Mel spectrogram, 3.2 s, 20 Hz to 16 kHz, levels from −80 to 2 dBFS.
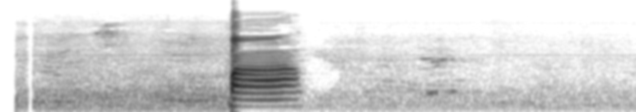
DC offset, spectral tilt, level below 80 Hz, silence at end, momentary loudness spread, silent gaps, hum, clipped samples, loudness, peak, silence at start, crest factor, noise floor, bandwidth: under 0.1%; -0.5 dB/octave; -56 dBFS; 1 s; 28 LU; none; 50 Hz at -55 dBFS; under 0.1%; -13 LUFS; 0 dBFS; 0.25 s; 20 dB; -48 dBFS; 13 kHz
